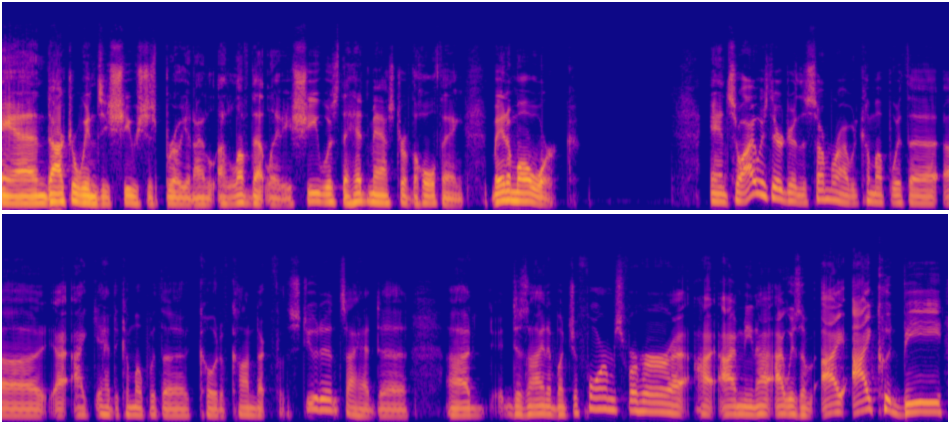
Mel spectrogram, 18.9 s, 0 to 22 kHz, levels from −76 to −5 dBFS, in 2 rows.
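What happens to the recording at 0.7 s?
Between 0.48 and 0.86 s, just before "she was just brilliant", the speech crackles from microphone overload: input likely set too high, driving peaks about 4 dB past the converter's limit. The waveform shows flat-topped peaks, and the spectrogram shows broadband smears.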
